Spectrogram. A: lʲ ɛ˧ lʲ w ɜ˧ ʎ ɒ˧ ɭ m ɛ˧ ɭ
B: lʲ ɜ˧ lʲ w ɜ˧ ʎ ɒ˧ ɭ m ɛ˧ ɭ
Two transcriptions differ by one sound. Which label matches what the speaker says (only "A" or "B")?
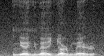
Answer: B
